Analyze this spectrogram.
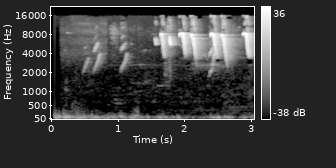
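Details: Saffron finch, male and female, singing to warm up a quiet canary: a few faint rising chirps, then loud sharp high notes repeated about every half second.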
